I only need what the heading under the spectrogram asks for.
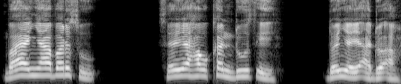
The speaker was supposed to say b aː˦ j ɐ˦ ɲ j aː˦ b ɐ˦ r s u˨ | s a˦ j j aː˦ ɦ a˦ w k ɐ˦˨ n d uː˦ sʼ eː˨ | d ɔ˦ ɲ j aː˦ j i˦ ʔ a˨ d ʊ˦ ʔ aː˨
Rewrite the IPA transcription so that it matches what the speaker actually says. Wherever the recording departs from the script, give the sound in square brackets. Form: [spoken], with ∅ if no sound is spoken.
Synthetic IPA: b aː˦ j ɐ˦ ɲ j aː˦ b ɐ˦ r s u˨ | s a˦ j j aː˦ ɦ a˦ w k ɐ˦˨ n d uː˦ sʼ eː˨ | d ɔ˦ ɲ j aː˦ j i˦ ʔ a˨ d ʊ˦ ʔ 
